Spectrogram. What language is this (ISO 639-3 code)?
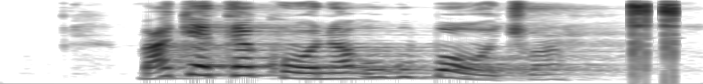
nbl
